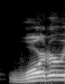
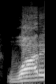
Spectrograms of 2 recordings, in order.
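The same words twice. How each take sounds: First: It is said in a Philadelphia accent. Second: It is said in a Boston accent. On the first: "Water in Philadelphia" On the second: "Water in Bartlett, Boston"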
